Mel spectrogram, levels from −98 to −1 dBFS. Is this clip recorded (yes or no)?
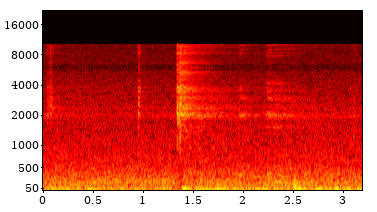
yes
